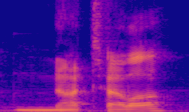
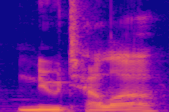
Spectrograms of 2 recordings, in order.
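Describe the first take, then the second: First: The first syllable sounds like 'nut'. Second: The first syllable sounds like 'new'. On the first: It matches the product's hazelnut ingredient. The speaker calls it right. "rather than Nutella because it's made with hazelnuts" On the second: This is how the brand says it. The speaker calls it wrong. "the brand, is pronounced Nutella"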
